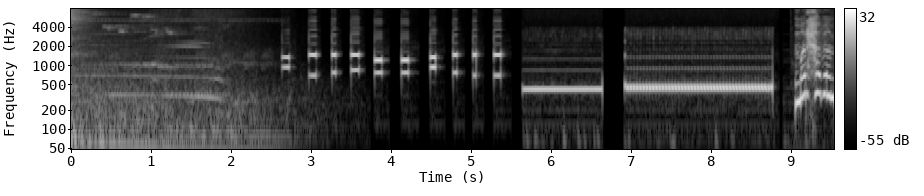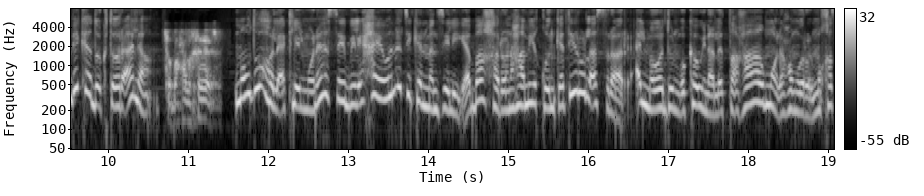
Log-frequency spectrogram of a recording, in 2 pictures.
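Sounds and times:
two-tone telephone keypad beeps: 2.6s - 5.5s
steady telephone line tone: 5.4s - 8.8s
speech: 9.1s - 19.0s.

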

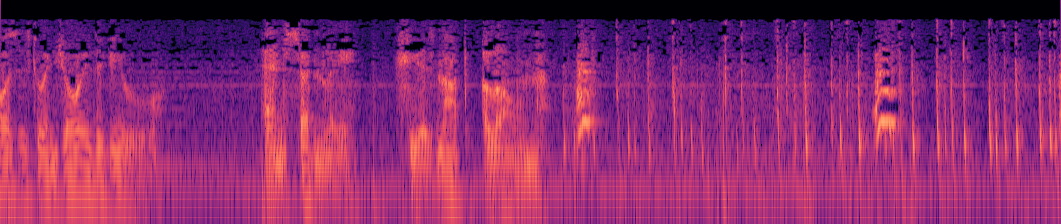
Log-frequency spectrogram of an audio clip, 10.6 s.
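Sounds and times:
speech: 0.1s - 1.8s, 2.6s - 6.0s
rapid clicking and clattering: 5.6s - 10.6s
dog barking: 5.7s - 6.1s, 8.7s - 9.1s.

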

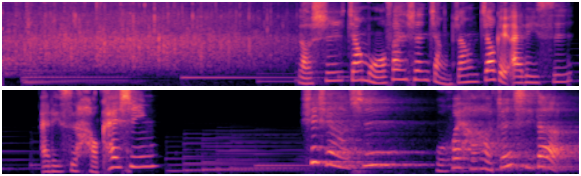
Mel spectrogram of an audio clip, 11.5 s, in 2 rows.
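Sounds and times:
children clapping hands: 0.0s - 3.5s
speech: 3.0s - 7.6s, 8.8s - 11.5s.

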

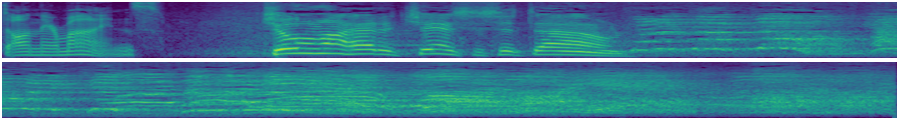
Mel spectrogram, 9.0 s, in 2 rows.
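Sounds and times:
speech: 0.0s - 3.3s
large crowd chanting in rhythmic unison: 3.2s - 8.9s.

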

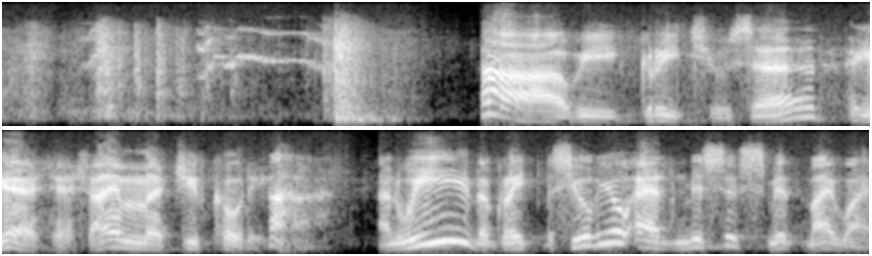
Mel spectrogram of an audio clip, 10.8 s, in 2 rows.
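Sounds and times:
door opening: 0.0s - 2.7s
speech: 3.0s - 10.8s.

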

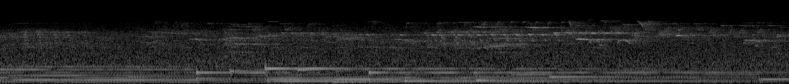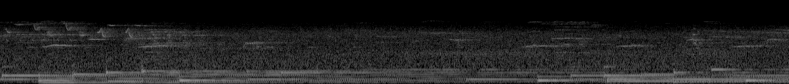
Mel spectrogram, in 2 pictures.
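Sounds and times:
faint bird chirps: 0.0s - 15.7s
soft music with long held low notes: 0.0s - 15.7s
steady forest rustle: 0.0s - 15.7s.

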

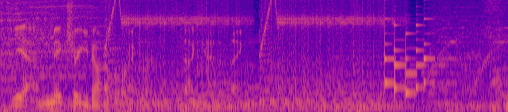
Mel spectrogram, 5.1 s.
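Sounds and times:
speech: 0.1s - 3.6s
scanner alarm going off: 1.0s - 5.0s.

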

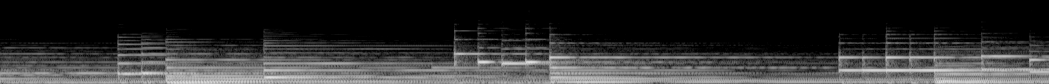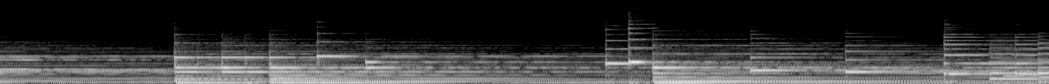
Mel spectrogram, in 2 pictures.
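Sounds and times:
calm slow piano music: 0.0s - 20.9s.

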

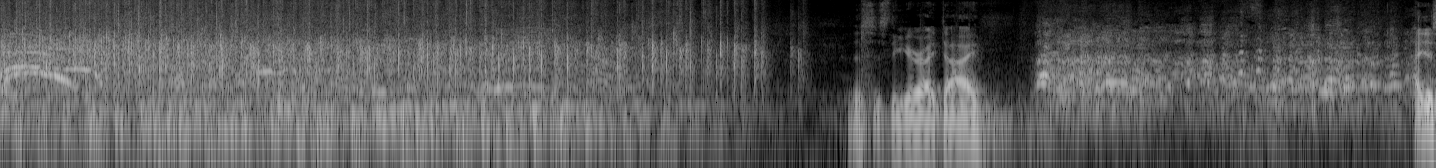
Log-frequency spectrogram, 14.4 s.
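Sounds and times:
audience whooping: 0.0s - 7.1s
audience applause for comedian Steve Agee at a stand-up comedy show: 0.0s - 8.1s
speech: 8.9s - 10.6s, 14.2s - 14.3s
laughter: 10.3s - 14.3s.

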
